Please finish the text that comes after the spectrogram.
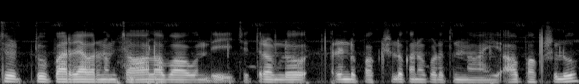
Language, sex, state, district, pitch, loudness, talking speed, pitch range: Telugu, male, Andhra Pradesh, Sri Satya Sai, 115 Hz, -20 LUFS, 115 wpm, 110-120 Hz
